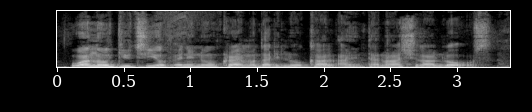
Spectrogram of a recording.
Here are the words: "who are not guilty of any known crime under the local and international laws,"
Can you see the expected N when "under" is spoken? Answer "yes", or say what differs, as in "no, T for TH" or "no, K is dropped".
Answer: no, N is dropped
